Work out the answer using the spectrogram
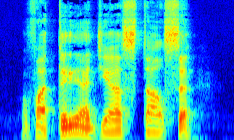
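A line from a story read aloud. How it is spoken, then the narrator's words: Angry hiss. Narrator (Russian): злобно прошипел Бек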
